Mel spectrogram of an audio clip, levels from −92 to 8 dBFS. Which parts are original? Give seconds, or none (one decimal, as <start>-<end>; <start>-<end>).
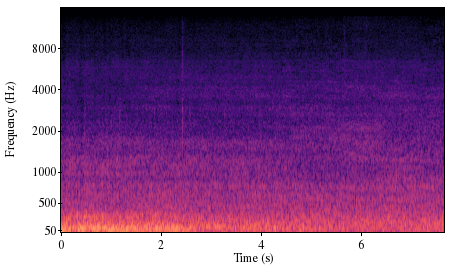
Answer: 4.4-5.8; 7.2-7.7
